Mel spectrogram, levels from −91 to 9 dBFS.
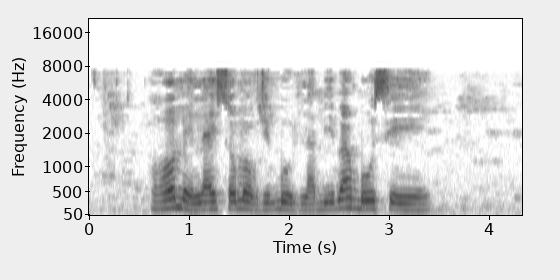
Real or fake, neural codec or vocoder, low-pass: real; none; 7.2 kHz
